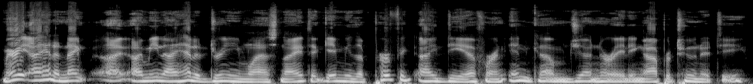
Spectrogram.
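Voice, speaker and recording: A man voicing a pompous, excitable middle-aged husband who declaims grandly in a dry, close sound. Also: on the high side, moderate pace, vocal fry, few pauses, dry recording. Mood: eager. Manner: indignant, declaiming, self-important.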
